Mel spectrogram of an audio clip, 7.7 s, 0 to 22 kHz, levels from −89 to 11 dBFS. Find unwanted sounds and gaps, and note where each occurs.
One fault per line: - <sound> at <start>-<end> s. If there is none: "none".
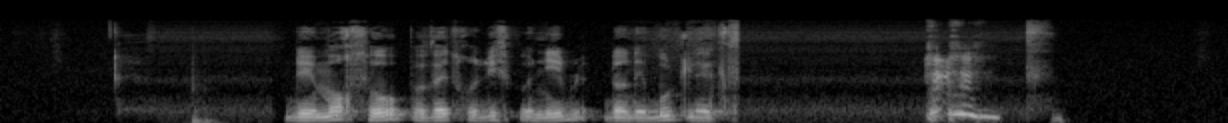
- thud at 1.2-1.4 s
- throat clearing at 5.8-6.3 s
